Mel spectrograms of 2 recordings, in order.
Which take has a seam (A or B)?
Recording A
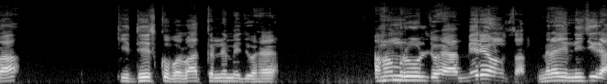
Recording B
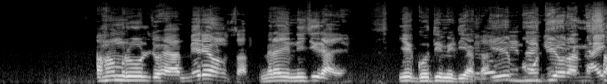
B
